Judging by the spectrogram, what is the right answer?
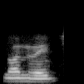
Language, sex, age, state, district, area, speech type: Marathi, male, 45-60, Maharashtra, Thane, rural, conversation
